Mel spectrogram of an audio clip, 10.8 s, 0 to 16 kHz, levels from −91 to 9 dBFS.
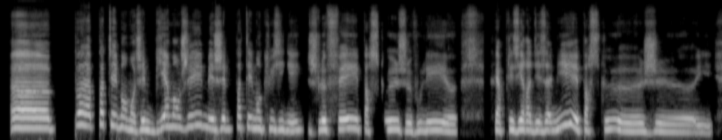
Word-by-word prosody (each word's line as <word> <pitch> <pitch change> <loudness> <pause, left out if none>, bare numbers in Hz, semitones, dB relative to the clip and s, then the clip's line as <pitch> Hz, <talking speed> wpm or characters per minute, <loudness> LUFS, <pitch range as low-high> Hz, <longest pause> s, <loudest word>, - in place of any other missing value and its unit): Heu, 235 0 +6 0.3
pas 295 -2 +2
pas 310 +3 -1
tellement. 265 -6 -3
Moi 200 -3 0
j'aime 200 +2 +2
bien 245 +11 +1
manger, 265 +3 -3
mais 230 -4 +1
j'aime 210 0 0
pas 255 +4 -6
tellement 235 -4 -2
cuisiner. 200 -3 -4
Je 190 +3 -6
le 205 - +7
fais 220 +2 +2
parce 175 -1 -5
que 210 +1 +1
je 175 -3 -3
voulais, 180 +2 -1
heu, 165 -1 -2 0.5
faire 190 -3 -1
plaisir 205 0 +2
à 190 - +1
des 180 +1 -2
amis 200 +9 -1
et 225 -5 +6
parce 190 -2 -6
que, 205 - -8
heu, 175 -5 -1
je, 165 +3 -4
heu, 155 -2 -4
i 150 -1 -9
205 Hz, 185 wpm, -24 LUFS, 180-235 Hz, 0.5 s, le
